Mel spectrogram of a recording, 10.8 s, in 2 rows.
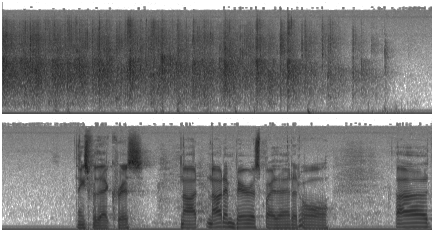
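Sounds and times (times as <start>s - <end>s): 
church congregation at Meadowbrook Church applauding a preacher: 0.0s - 4.9s
speech: 6.4s - 9.7s, 10.3s - 10.7s.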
